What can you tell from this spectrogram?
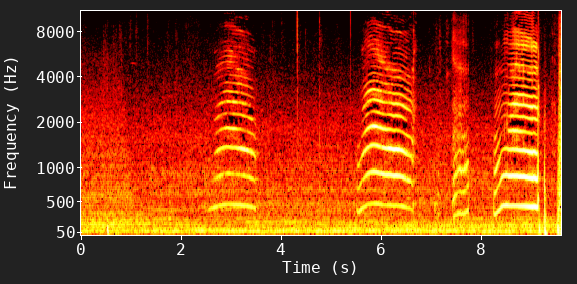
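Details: Hanzell, a male cat, calls repeatedly: long rising meows, then a short clipped one and a final strong, bright meow ending abruptly, with a faint electrical hum beneath.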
